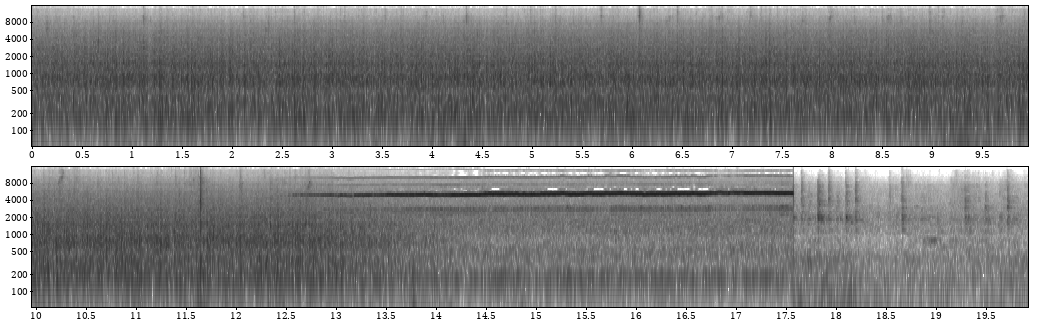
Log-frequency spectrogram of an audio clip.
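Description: Steady rain falling. A loud, high-pitched steady tone joins about two-thirds of the way through and rises slightly. Both cut off abruptly near the end, leaving quiet.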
